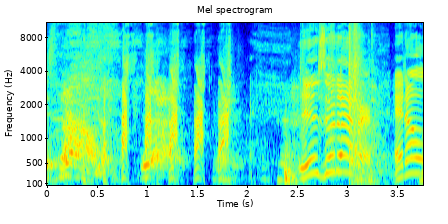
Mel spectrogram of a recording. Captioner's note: Vince laughing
